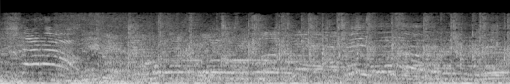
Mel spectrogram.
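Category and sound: crowd, people clapping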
